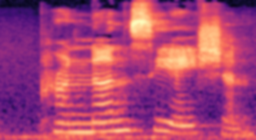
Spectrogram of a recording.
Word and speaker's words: pronunciation: Es la palabra pronunciation. Pronunciation. Pronunciation. Yo, por un tiempo, solía decir pronunciation. No es correcto. Y creo que eso pasa porque el verbo pronunciar es pronounce, pronounce. Pero pronunciación es pronunciation.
